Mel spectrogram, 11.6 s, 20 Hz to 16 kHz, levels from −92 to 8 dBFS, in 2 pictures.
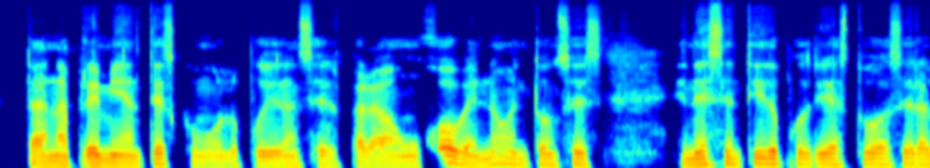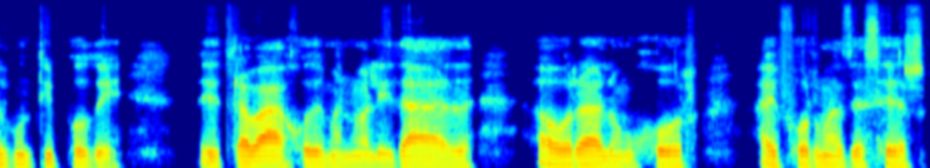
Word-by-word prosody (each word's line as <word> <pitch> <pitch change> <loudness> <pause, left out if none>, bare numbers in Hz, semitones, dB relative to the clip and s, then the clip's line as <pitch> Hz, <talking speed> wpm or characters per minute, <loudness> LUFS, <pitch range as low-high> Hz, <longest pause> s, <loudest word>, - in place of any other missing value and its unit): tan 105 -1 +3
apremiantes, 110 +2 +2
como 95 -2 -5
lo 95 0 -4
pudieran 100 +1 -1
ser 100 -1 -3
para 100 0 +1
un 100 +1 -1
joven, 120 -6 +3
¿no? 135 +2 0
Entonces, 120 +1 -1 0.4
en 120 - -2
ese 130 -1 +3
sentido, 135 +1 +3
podrías 120 -1 0
tú 125 -1 +1
hacer 120 0 -1
algún 115 -1 -1
tipo 110 -1 -4
de 95 0 -5 0.5
de 105 - -2
trabajo, 105 +1 +3
de 105 - 0
manualidad. 100 +1 -1 0.4
Ahora, 110 -1 +3
a - - +3
lo 100 -1 -3
mejor, 100 +3 -2 0.4
hay 105 -1 0
formas 105 +1 -2
de 100 - -1
hacer, 100 +1 -2
105 Hz, 165 wpm, -23 LUFS, 100-115 Hz, 0.5 s, tan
